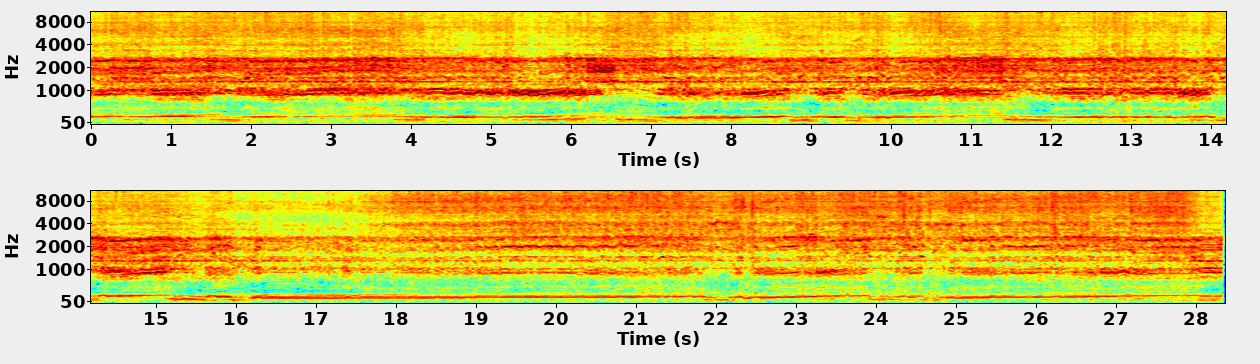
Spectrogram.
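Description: Yamaha Super Ténéré's parallel-twin engine running steadily under way, its note dipping and picking up again several times as the throttle and speed change.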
